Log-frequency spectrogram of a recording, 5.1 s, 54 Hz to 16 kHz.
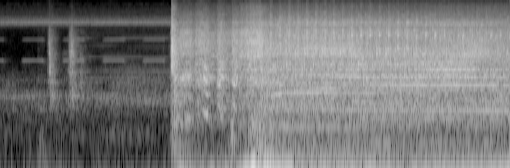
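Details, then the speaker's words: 1998 Mercedes C230 (W202) sitting since 2018, old gas, worn starter; engine catches after a short crank and holds a fast, steady idle that won't drop down, high idle. "it's running it just doesn't want to idle down too good"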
